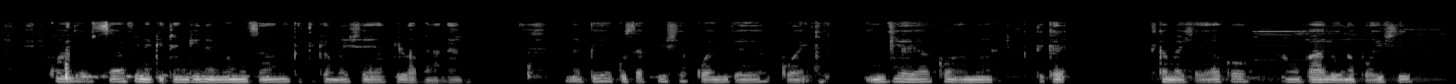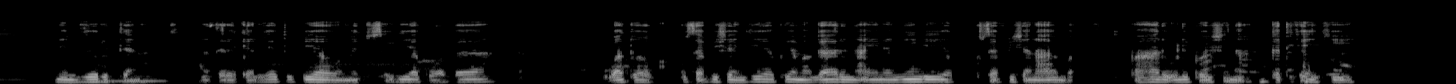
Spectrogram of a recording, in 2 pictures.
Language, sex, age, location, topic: Swahili, male, 36-49, Wajir, health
